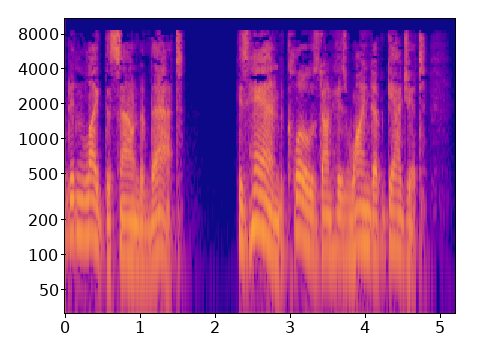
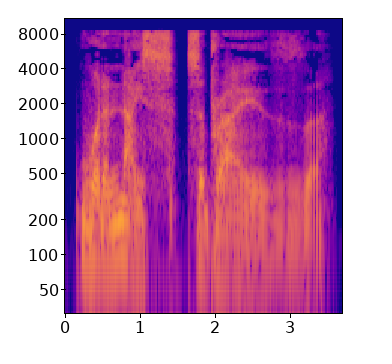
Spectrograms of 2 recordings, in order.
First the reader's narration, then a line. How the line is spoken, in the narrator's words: the giant rumbled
